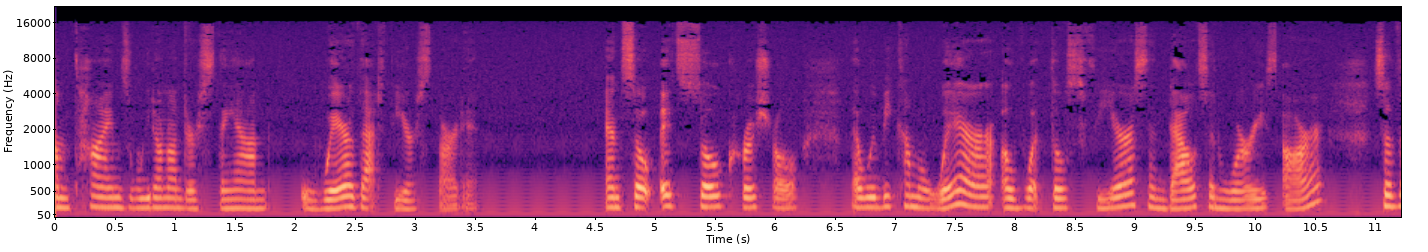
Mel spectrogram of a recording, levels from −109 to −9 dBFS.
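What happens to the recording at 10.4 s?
At 10.4 s you're hearing video or display buzz, the same one running under the speech for the whole clip rather than anything new at that moment. A screen or video cable is coupling into the audio path, so you get a buzz at the picture's 75 Hz field rate with some gritty hash riding above it. It sits roughly 20 dB below the speech.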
